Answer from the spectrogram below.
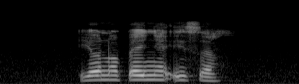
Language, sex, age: Venda, female, 25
